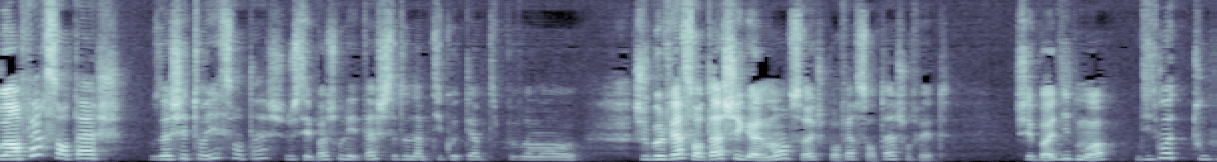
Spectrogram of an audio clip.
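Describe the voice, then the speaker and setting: With big swings in loudness, a woman talks at a very fast pace in a fairly high pitch. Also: ordinary pitch variation. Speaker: book and crochet vlogger. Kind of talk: casual vlog chat. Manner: hesitant, filler-heavy.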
